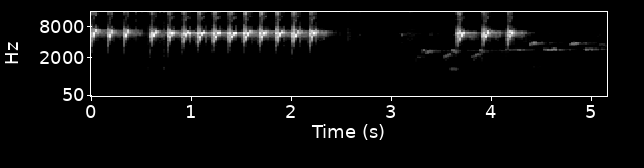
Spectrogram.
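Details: Brown-throated sunbird, called kolibri kelapa, manggar or wiceh locally, singing in energetic gacor style for training other birds: a quick run of shrill chips, a short lull, then three more sharp notes with lower thin whistles and a steady low hum behind.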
